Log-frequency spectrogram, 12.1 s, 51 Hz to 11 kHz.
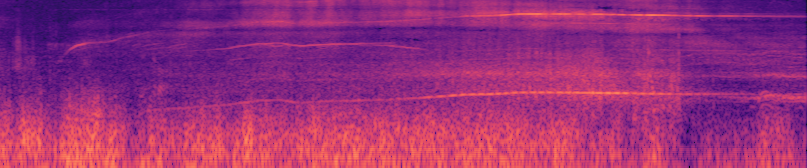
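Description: An Xfly J65 Gulfstream RC model jet takes off from a runway, its turbine whine rising steadily in pitch and loudness over a constant roar, heard nearby with no talking.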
